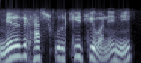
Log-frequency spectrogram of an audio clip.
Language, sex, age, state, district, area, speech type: Nepali, male, 45-60, West Bengal, Darjeeling, rural, conversation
